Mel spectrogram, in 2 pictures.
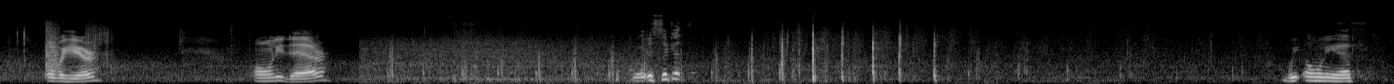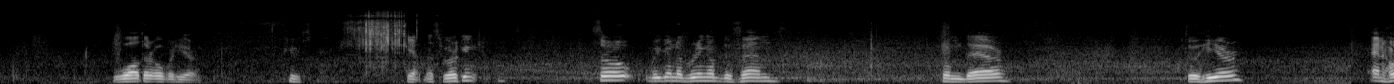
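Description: A man talks calmly and close by, in short phrases with pauses.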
